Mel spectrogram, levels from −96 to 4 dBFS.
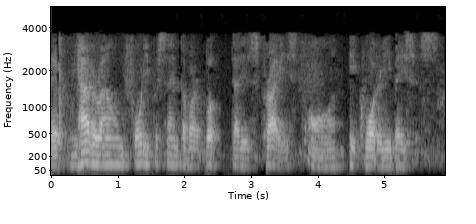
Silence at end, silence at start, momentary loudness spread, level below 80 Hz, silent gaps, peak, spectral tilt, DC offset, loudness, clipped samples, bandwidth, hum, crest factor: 0 s; 0 s; 13 LU; -66 dBFS; none; -10 dBFS; -10 dB/octave; under 0.1%; -31 LUFS; under 0.1%; 3.9 kHz; none; 22 dB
